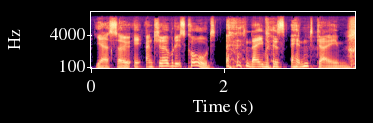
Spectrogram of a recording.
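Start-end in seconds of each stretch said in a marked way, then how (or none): 2.1-4.0 slow laughing title reveal. Real, not acted.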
